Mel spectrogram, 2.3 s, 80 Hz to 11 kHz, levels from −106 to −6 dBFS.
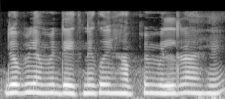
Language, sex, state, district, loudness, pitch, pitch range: Hindi, female, Rajasthan, Jaipur, -15 LUFS, 230 Hz, 220-235 Hz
